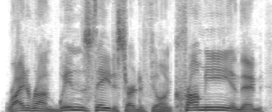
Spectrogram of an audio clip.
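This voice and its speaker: Hoarse, frog-throated male radio host. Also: big pitch swings, brisk, fairly bright tone, dry recording, studio quality. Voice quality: deeper than usual, frog-throated. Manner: projecting from the diaphragm, emphatic opinionated delivery. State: hoarse, congested voice. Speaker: radio talk show host. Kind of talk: solo radio talk monologue. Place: radio studio.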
